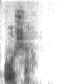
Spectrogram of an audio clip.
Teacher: এরপর উষা, তাহলে দীর্ঘ মূর্ধন্য ষ, মূর্ধন্য ষ এর উচ্চারণ হয় তালব্য ষ দিয়ে, তাহলে মূর্ধন্য ষ থাকার কারণে তালব্য ষ, আর রস্য দীর্ঘ থাকার কারণে রস্য, এই যে উষা।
